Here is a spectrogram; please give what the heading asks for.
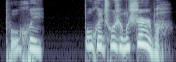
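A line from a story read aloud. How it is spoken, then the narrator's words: Tearful question. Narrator (Chinese): 小李带着哭腔问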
